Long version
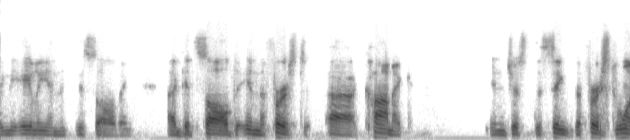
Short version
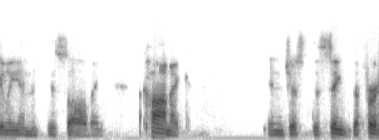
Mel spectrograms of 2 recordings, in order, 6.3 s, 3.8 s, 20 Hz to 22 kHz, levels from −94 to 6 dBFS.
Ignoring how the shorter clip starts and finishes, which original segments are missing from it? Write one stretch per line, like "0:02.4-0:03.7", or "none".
0:01.7-0:03.6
